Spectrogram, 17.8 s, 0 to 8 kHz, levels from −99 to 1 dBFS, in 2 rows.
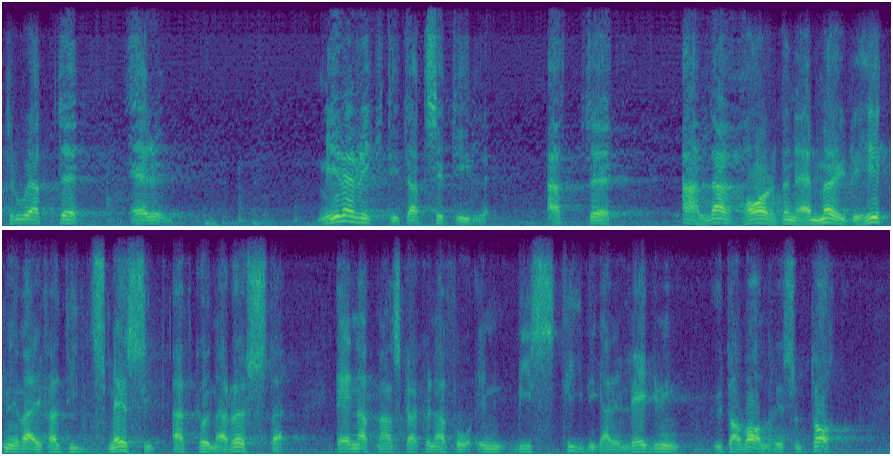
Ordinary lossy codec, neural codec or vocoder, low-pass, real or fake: Opus, 16 kbps; vocoder, 44.1 kHz, 80 mel bands, Vocos; 7.2 kHz; fake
